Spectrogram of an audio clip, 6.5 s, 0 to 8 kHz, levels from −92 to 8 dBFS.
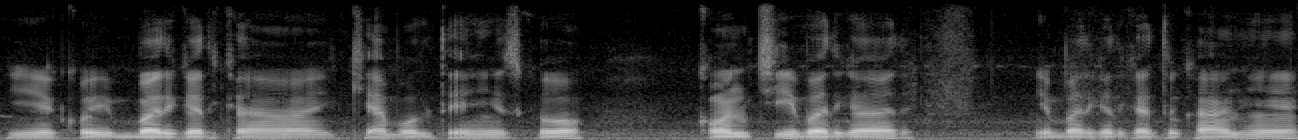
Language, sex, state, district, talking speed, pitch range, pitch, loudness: Hindi, male, Haryana, Jhajjar, 140 wpm, 105-110 Hz, 105 Hz, -19 LUFS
